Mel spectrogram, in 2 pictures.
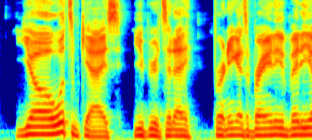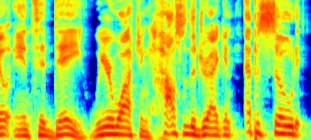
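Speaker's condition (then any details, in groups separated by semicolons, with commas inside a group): No condition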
